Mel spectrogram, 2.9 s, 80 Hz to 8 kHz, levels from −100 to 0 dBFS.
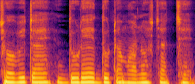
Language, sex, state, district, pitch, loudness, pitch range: Bengali, male, Assam, Kamrup Metropolitan, 150 Hz, -13 LUFS, 145-155 Hz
